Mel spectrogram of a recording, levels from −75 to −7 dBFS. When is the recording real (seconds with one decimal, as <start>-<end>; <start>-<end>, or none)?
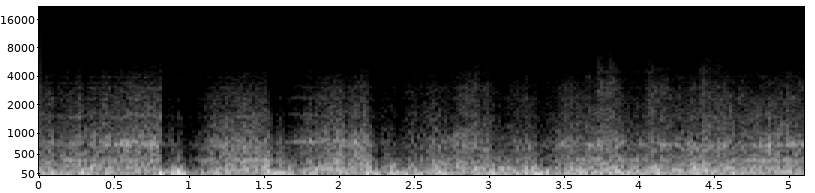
0.0-2.7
